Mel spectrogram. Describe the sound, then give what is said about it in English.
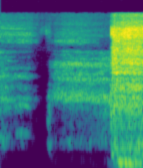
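A breathy inhale and a brief pause lead into a loud, rough burp, rumbling low and lasting to the end. No one speaks. “We've got a heavy breather. Burping shit, so rank. Burpy, refluxy”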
